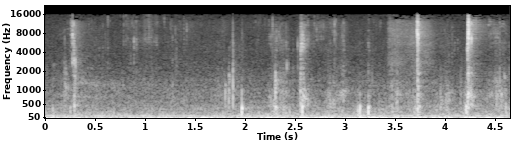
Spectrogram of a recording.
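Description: A person biting and chewing a breaded chicken nugget, with irregular small crunches and mouth clicks.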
